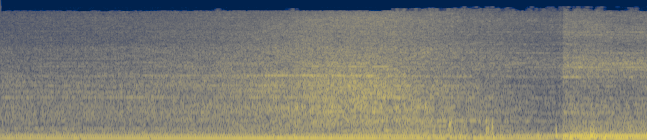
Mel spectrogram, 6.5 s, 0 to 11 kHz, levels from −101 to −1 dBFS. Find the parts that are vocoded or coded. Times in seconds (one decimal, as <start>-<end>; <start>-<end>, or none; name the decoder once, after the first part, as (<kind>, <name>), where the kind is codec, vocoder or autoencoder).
none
